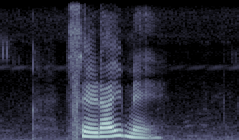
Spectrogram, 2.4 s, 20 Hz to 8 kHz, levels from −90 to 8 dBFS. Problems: continuous background conversations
